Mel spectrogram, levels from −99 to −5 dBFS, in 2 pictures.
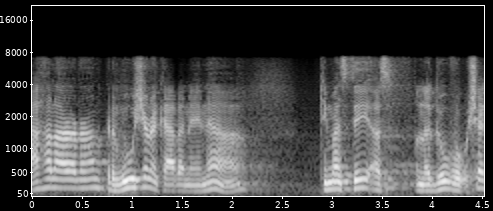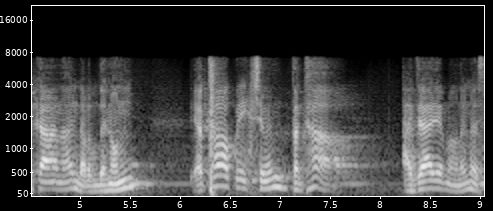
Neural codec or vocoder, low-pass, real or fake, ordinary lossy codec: codec, 16 kHz, 0.5 kbps, X-Codec, HuBERT features, trained on balanced general audio; 7.2 kHz; fake; none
